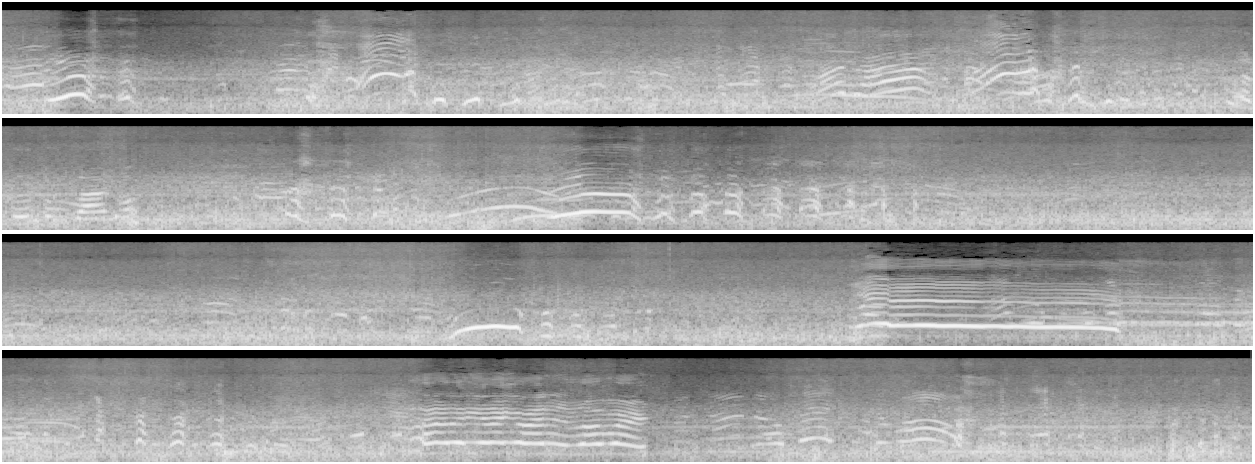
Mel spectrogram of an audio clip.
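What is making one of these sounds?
A man laughs and shouts up close.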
